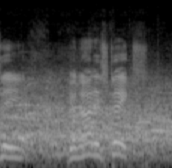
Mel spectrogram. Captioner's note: crowd cheering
